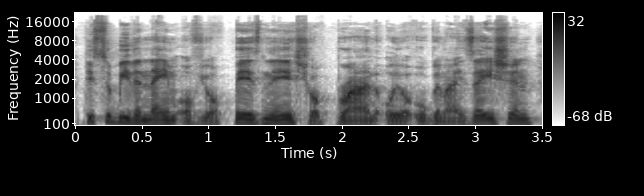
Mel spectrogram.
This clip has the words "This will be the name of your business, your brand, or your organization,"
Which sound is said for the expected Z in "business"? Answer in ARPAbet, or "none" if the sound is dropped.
Z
